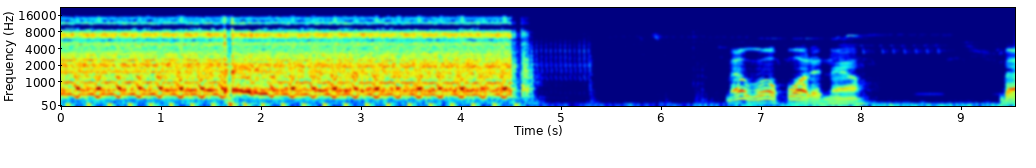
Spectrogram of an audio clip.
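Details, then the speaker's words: Case 1816C skid steer that sat 10+ years in a barn, just reassembled with the flywheel back on: even starter cranking about four beats a second without catching. It has fired a couple of times, and a battery charger is being added for cranking. "hey we've made progress to try to fire a couple times so I'm gonna grab the battery charger put it on there just to maintain the battery while cranking"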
